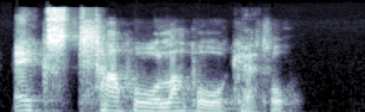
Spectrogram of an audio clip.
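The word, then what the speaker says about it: Xtapolapocetl: It is pronounced X Tapo Lapo Kettle.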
